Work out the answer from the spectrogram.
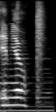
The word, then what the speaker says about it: EMEA: A, is it pronounced EMEA? B, where did you play in Season 5? Yes, it's EMEA.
